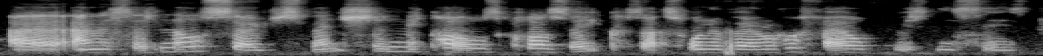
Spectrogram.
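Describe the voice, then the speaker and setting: A woman's voice: fairly high pitch, expressive, brisk, creaky, a bit bright, poor audio. A woman talking casually, recounting gossip in a sweary, complaining manner.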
